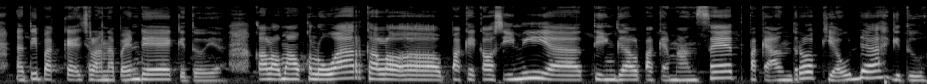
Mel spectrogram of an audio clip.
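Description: A woman speaks in an unremarkable speaking voice at a fairly high pitch and a fairly slow pace, with ordinary pitch variation, hardly any pauses, and a dry sound with no echo. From Indonesia. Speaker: homemaker vlogger and Quran teacher for children; homemaker vlogger, Quran teacher for children. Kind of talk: casual vlog narration. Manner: friendly, chatty. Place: home room. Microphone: phone near.

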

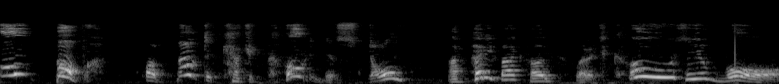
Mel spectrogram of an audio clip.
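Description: In a put-on character voice pitched extremely high, a man talks at a fairly slow pace.

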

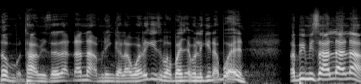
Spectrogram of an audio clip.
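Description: Over a quiet background, a man talks at a very fast pace. His intonation is lively. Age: 40s. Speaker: forex trading coach. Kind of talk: motivational talk. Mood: earnest, heartfelt. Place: studio. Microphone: studio mic.

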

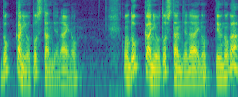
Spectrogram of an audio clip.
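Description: With vocal fry and a medium pitch, a man talks at a fairly quick pace. His pitch swings very widely. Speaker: YouTuber learning English. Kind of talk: vlog-style explanatory monologue.

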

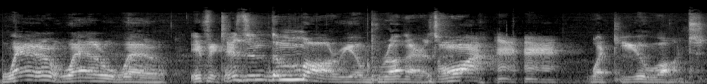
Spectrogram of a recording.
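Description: In a put-on character voice, a man speaks very slowly at a fairly high pitch with very wide pitch swings and very even loudness, leaving long, frequent pauses. Clear background noise runs behind him. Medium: machinima. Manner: smug, sly.

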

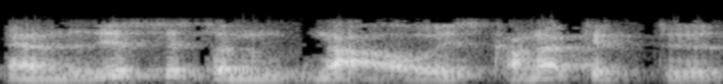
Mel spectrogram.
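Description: Over light background noise and audible room echo, a man talks at a fairly slow pace in a fairly low voice with fairly even intonation. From China. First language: Chinese. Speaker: engineer; presenter. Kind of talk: presentation. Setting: video call. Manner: halting. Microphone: video call.

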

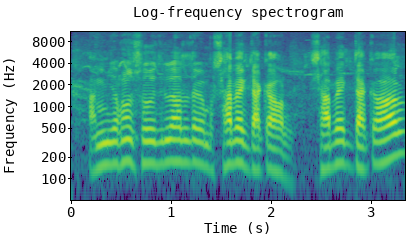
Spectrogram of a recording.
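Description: This is a man talking. Clear background noise can be heard behind his words. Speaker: war eyewitness. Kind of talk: testimony.

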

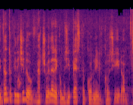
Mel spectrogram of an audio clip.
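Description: Animated tone with very wide pitch swings. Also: man. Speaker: gaming YouTuber. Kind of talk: let's play commentary.

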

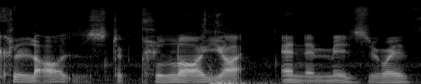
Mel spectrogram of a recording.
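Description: Speaking very slowly, this man uses a put-on character voice. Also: fairly low pitch for a man. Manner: silly, put-on.

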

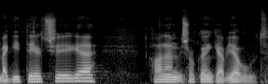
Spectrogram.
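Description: An unremarkable speaking voice moves at a fairly quick pace with ordinary pitch variation. The background is quiet. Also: man. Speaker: school principal; speaker. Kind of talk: panel discussion. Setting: stage with audience. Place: cafe. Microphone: handheld.

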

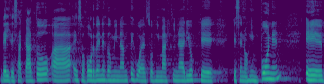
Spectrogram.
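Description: Over a quiet background, a woman speaks at a fairly slow pace in a dark, mellow tone. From Chile, Valparaíso; Chile. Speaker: philosopher; speaker. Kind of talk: conference talk. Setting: stage with audience. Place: hall. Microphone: echo in the room; headset.

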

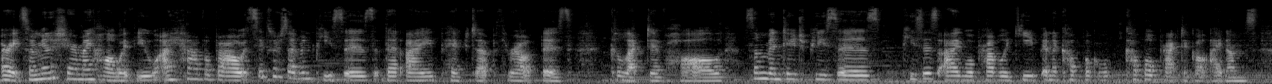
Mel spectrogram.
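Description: Speaking at a moderate pace with hardly any pauses, a woman talks over faint background music. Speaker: home decor vlogger. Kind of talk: casual vlog chat. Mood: cheerful, upbeat. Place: home room. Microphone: phone near.

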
